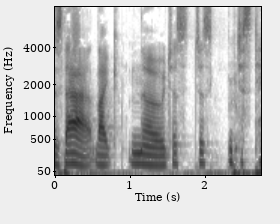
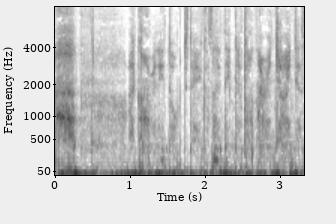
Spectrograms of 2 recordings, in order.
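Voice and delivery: put-on whisper, higher and quieter; 6 semitones higher, 12 dB quieter than usual. Retelling singers at the canteen table claiming laryngitis: imitating someone whispering. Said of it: "so I'm whispering".

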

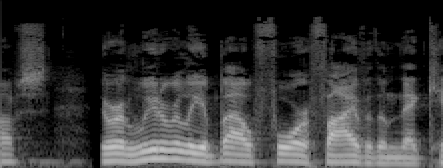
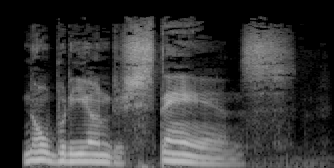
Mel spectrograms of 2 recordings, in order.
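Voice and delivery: over-the-top masculine, dramatic, thickly manly delivery. Describing a dramatic sitcom episode: Anthony Anderson impression. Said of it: "That's my Anthony Anderson impression".

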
